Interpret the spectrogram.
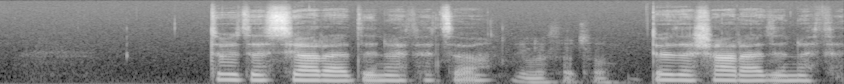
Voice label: "siarad", Welsh

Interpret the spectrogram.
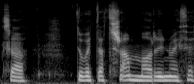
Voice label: "tramor", Welsh

